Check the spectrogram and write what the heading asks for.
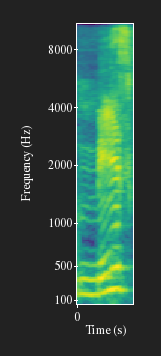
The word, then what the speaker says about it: mesa: लिखा हुआ है, तो जो एस है वो ज़्यादातर जेड की आवाज़ प्रोनाउंस करता है, ठीक है, पुर्तगीज़ में। इसी तरह आप ऊपर भी देखें, ये जो मेज़ा लिखा हुआ है MESA, तो एस जो है वो जेड की आवाज़ दे रहा है, प्रोनाउंस कर रहा है।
